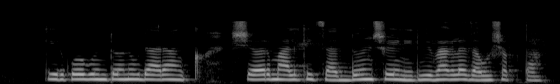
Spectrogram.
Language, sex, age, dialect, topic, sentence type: Marathi, female, 25-30, Southern Konkan, banking, statement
